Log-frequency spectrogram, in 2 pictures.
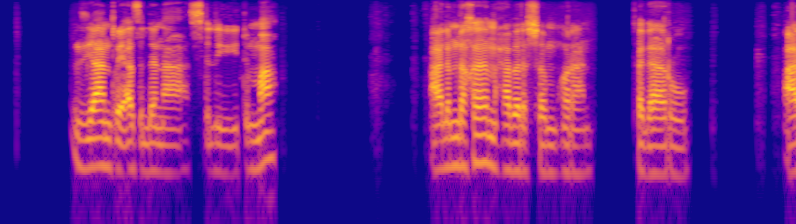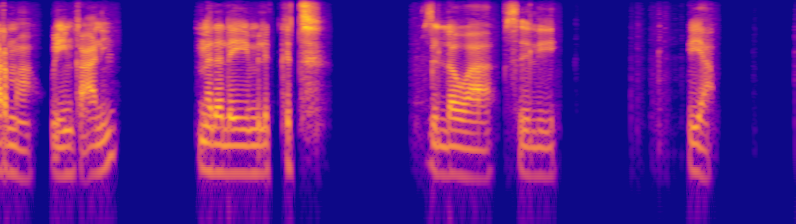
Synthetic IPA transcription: ʔɨzijanɨɾiʔazɐlːɐnasɨlid̪ɨmːa | ʕalɐmlɐxɐmaħβɐɾɐsɐβmhuɾan | t̪ʰɐɡaɾu | ʕaɾmawɔjɨŋkʰa̰ʕani | mɐlɐlɐjmɨlɨkʰːɨt̪ | zɐlːɐwasɨʔli | ʔɨjːa

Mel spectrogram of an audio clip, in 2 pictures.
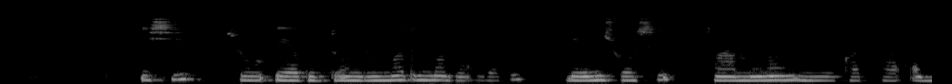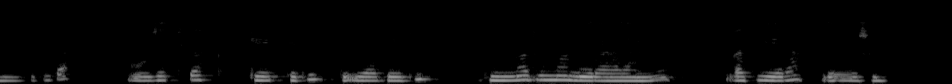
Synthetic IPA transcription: ʔɪsːɪ | suːʔʼɪjaɡɪd̪ːɔnd̪ʊmːɐd̪ʊmːɐɡoːʔʊɾɐt̪ɪ | le̞ːmɪsʊɐsːɪ | saːmːɔnɐjmɪjɔkɐt̪ːaːkʼɔmːɛɡɪd̪ɪd̪ɐ | ɡoːzɛt̪ːɪd̪ɐ | ke̞ːkːɛt̪ɪd̪̥ɛʔɪjaɡe̞ːt̪ɪ | d̪ʊmːɐd̪ʊmːɐmɛɾaːɾɐnːɛ | ɡɐt̪ɪjɛɾɐ | d̪ɛʔo̞ːsɔnɐ

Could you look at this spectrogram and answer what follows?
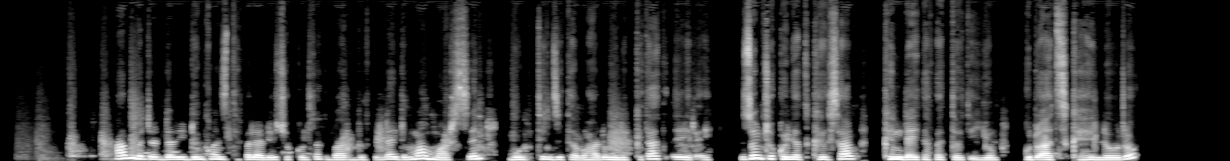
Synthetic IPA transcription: ʔaβməd̪əɾd̪aɾid̪ɨŋkʷanzət̪ʰəfəlalajɛt͡ʃʰɛkːolt̪ʰat̪baɾbɨfɨlːajd̪ɨɡmomaɾsɨnbolt̪ʰɨnzət̪ʰəβahlumɨlɨkːɨt̪ʰat̪ɨɾʔej | ɨzomt͡ʃɛkːolt̪ʰat̪kʰəsaβkʰɨnd̪ajt̪ʰəfət̪ʰːəwut̪ɨjːomɡ̥ud̪uat̪kʰəhɨlːəwod̪o

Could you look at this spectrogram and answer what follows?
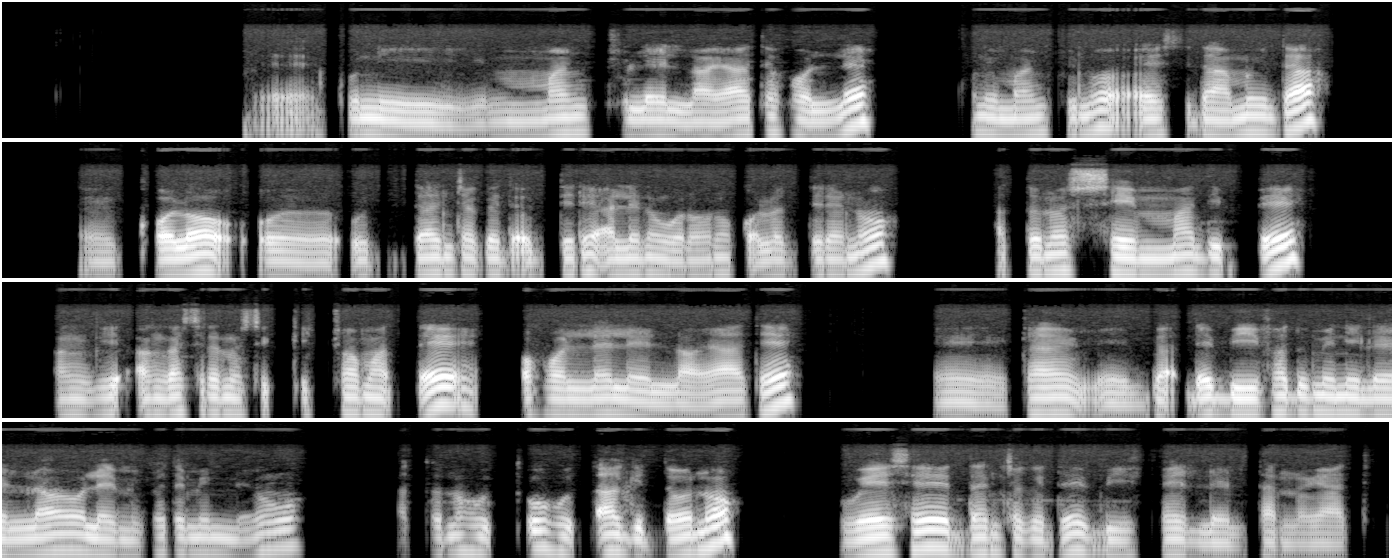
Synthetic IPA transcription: kʊnɪmɐnt͡ʃːʊleːlːɐwjaːt̪ɛfɔlːɛ | kʊnɪmɐnt͡ʃːʊnɔ̰sɪd̪aːmʊɪt̪ɐ | kʼɔlɔ | ʊd̪ːɐnt͡ʃːɐɡɐd̪ɛ̰ɔd̪ːɪɾɛɐlːɛnɔwɔɾoːnɔkʼɔlɔd̪ːɪɾɛnɔ | hɐt̪ːɔnɔseːmːɐd̪ɪpʼːɛ | ɐŋɡɐsɪɾɐnɔsɪkʼːɪt͡ʃːʊaːmɐɗːe | ɔfɔlːɛleːlːɐɔjaːt̪ɛ | kɐbɐ̰ᶑɛbiːfɐd̪ʊmɪnɪleːlːɐwɔleːmːɪt͡ʃːɔt̪ɛmɪnːɛhu | hɐt̪ːɔnɔhʊt̪ʼːuːhʊt̪ʼːaːɡɪd̪ːoːnɔ | weːseʊd̪ːɐnt͡ʃːɐɡɐd̪ɛbiːfːɛleːlt̪ɐnːɔjaːt̪ɛ̥

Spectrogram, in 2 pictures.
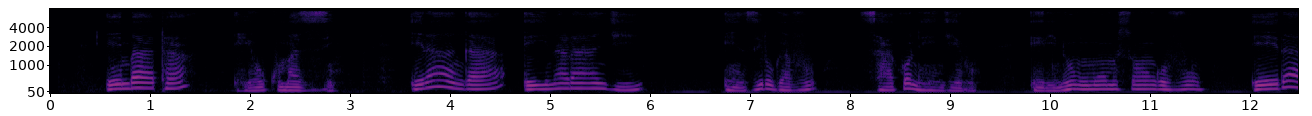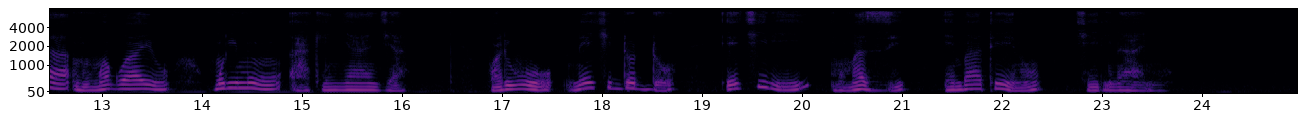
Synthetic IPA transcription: e̞mbaːta | ejo̞ːkumazːi | e̞ɾaŋɡa | ejinalaːɲɟi | enziɾuɡavusaːko̞ne̞ːɲɟeɾṵ | e̞ɾino̞ːmumwo̞ːmuso̞ːŋɡo̞vu | e̞ɾamumwaɡwaːjo̞mulimuakʰe̞ɲːaːɲɟa | waliwo̞ne̞ːcidːo̞dːo̞̰ | e̞ciɾi | mumazːi | e̞mbaːte̞ːno̞ | ce̞ːɾḭnaːɲi

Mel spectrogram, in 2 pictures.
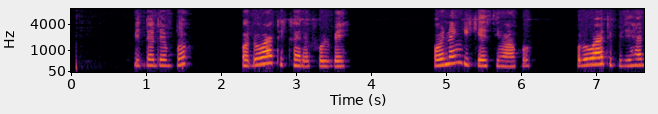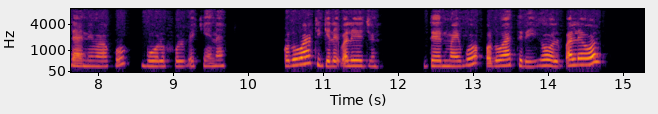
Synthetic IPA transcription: ɓiɗːɔdɛbːɔ | ʔːɗɔwatikʰaɾɛfulɓɛ | ʔɔnaŋɡikeːsimakɔː | ɗɔwatikud͡ʒiɦada̰nimakɔ | bɔɾɔfulɓɛ̰kɛnan | ʔɔɗɔwaːtiɡɛlɛɓa̰leːd͡ʒun | dɛɾmajbɔʔːɗɔwatiɾiɡawɔlɓalɛwɔl

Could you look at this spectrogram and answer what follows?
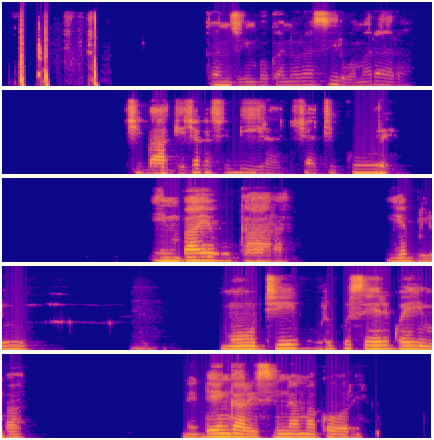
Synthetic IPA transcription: kanʐimbo̞kano̞rasirwamaɾaɾa | t͡ʃiɓaɡʱet͡ʃakaʂiɓiɾat͡ʃatikuːɾe̞ | imbaje̞kuɡʱaɾa | je̞blu | mutʰiuɾikuse̞ɾikweimba | ne̞ɗe̞ŋɡaɾisinamako̞ːɾe̞

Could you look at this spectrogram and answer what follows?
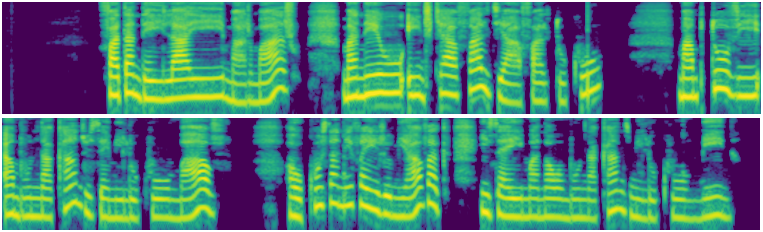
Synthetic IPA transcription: fat̪and̪eilaimaɾumaɾu̥ | maneuʔeɳɖ͡ʐi̥kʲaːfald̪iaːfalit̪ukʰu | mampi̥t̪uviambuninakʰand͡zuizajmilukʰumavu̥ | awkusanefəiɾewmiavakə̥izajmanawambuninakʰand͡zumilukʰumenə̥

